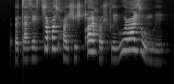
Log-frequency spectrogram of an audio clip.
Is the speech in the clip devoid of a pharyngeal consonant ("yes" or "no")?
no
